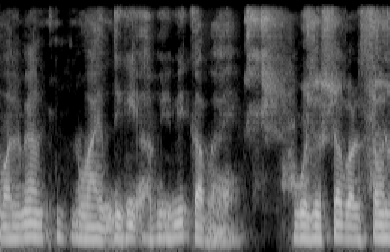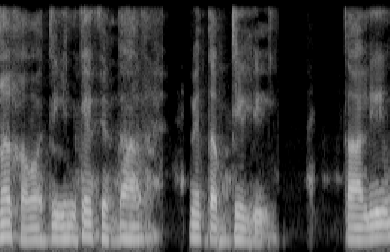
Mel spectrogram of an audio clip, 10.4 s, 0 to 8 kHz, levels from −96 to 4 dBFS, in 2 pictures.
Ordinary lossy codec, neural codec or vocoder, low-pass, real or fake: none; codec, 16 kHz, 2 kbps, FreqCodec, larger model; 7.2 kHz; fake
